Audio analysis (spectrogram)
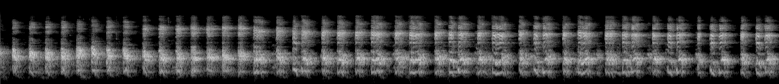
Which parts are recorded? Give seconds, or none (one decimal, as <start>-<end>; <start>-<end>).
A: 0.0-1.8; 2.5-7.8

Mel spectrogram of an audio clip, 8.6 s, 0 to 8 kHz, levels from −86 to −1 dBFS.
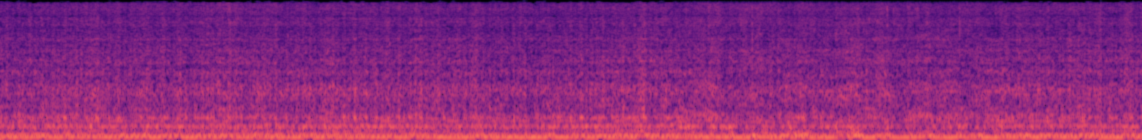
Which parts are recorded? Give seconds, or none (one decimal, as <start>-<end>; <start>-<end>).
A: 0.0-5.1; 7.5-8.6

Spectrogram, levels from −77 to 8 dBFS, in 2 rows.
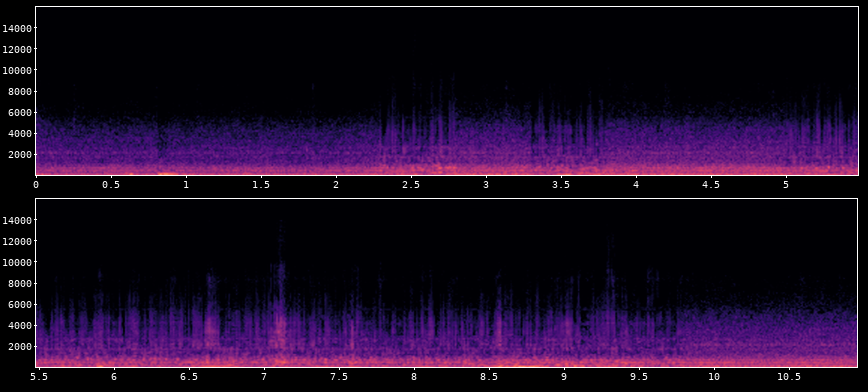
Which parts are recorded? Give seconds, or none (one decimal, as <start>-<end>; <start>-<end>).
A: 0.0-2.3; 2.8-3.3; 3.8-5.0; 9.8-11.0

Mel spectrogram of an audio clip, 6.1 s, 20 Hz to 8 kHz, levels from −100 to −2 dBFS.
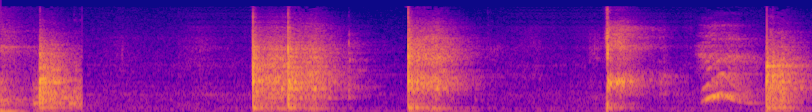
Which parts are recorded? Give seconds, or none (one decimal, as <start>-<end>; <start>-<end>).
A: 0.0-1.4; 2.2-3.8; 5.2-6.1

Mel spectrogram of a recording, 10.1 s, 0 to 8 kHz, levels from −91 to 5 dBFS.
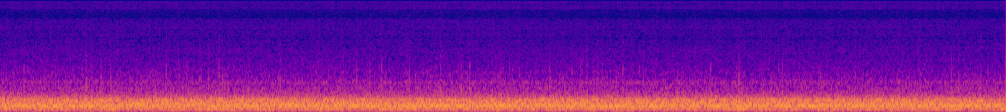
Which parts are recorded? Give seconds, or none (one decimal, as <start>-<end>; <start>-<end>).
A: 0.0-5.0; 6.1-6.6; 7.9-10.1

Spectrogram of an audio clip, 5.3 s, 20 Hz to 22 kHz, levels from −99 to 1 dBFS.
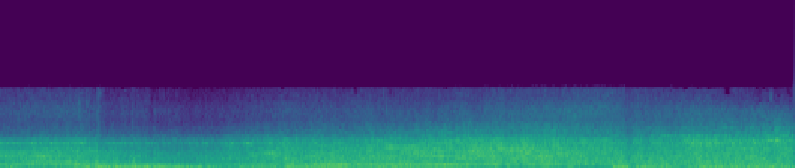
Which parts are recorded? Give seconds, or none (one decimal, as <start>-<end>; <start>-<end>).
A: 0.0-5.3

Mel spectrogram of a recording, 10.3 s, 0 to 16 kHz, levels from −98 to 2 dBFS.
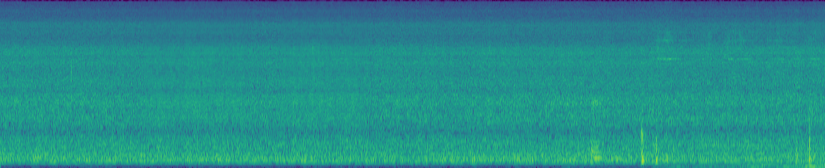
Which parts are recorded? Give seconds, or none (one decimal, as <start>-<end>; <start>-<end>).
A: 0.0-1.8; 3.1-3.5; 4.6-10.3

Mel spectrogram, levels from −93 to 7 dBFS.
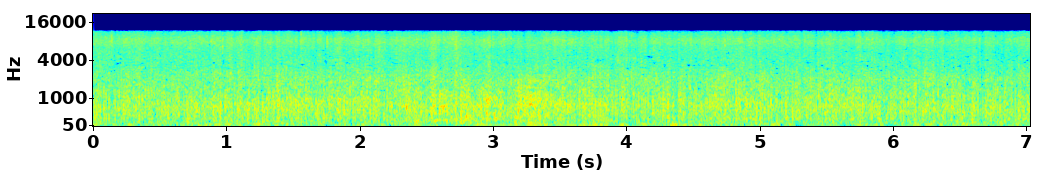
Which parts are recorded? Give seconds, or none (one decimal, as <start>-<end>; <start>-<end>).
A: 0.0-2.3; 3.4-7.0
